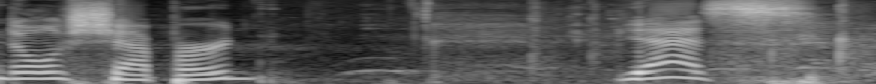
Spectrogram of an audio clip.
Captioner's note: applause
